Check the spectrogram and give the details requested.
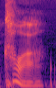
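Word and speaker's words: קוה: 이게 카와라고 읽는데요. 카와. 예, 우리나라 말 아니에요.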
